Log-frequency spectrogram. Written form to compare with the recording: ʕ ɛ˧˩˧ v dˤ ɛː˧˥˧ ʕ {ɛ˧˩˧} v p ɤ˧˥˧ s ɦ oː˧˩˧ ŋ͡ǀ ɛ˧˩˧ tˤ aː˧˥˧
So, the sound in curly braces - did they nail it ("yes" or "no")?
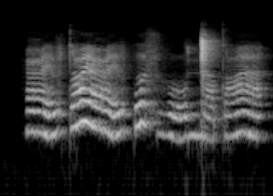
yes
